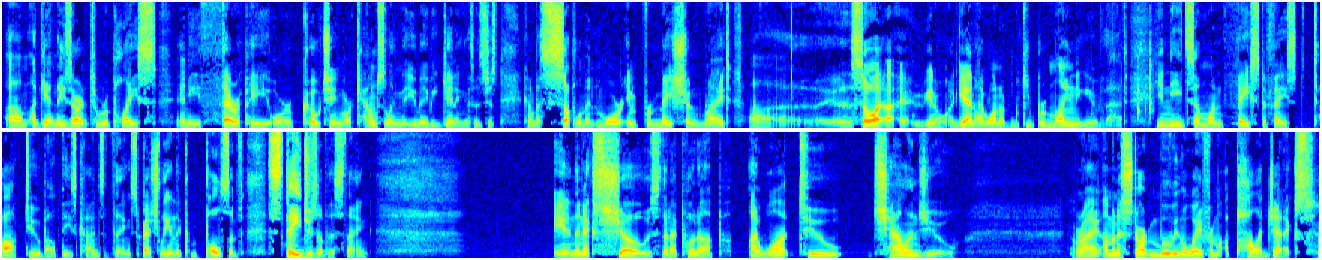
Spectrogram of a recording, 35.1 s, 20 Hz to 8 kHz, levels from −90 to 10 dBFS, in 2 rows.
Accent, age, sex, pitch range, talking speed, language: American, 30-49, male, 95-115 Hz, 140 wpm, English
